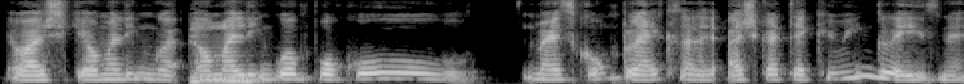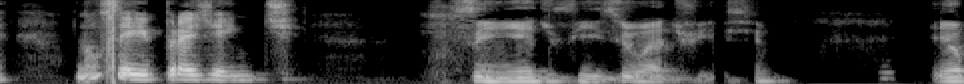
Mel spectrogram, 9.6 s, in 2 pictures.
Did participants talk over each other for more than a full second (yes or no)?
no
